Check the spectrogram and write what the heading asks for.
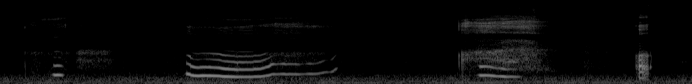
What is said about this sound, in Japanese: あくび出ちゃった。眠いわけじゃないよ。ただちょうどいい電車の揺れと静けさで気分がリラックスしてるんだと思う。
